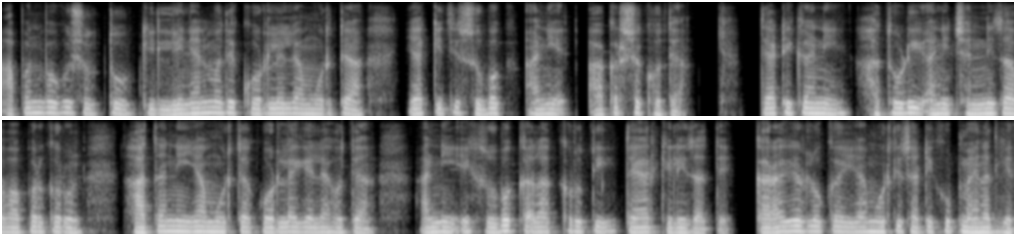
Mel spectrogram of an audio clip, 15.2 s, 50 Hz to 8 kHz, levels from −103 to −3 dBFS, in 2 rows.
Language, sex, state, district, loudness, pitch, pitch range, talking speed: Marathi, male, Maharashtra, Aurangabad, -24 LUFS, 125 Hz, 115-130 Hz, 160 wpm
